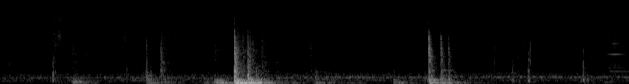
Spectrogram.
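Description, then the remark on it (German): A door that had been standing open is pushed shut against the cold with a heavy thud, followed moments later by a second softer knock and some faint handling rattles. “Die Tür stand offen. Ich habe mir erlaubt, sie zu schließen bei dieser Kälte.”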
